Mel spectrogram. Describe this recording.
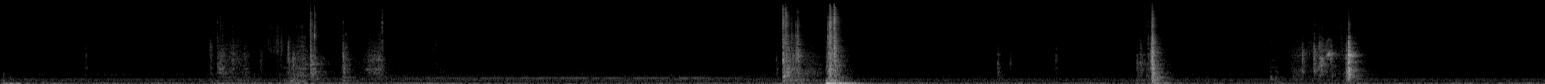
Door open close deadbolt
Opening and closing doors. deadbolt and hasp
hotel, hasp, field-recording, door, H6, lock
